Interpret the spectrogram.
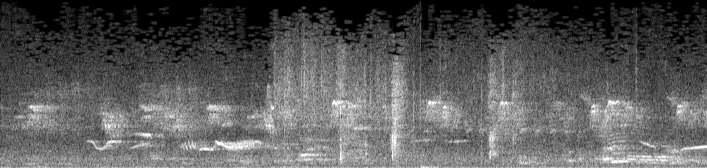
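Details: Eurasian blackbird chicks in a nest built this spring in a cherry laurel bush in a garden give thin, high, almost steady cheeping, with a few lower squeaky slurred notes and sharp rustling clicks.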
